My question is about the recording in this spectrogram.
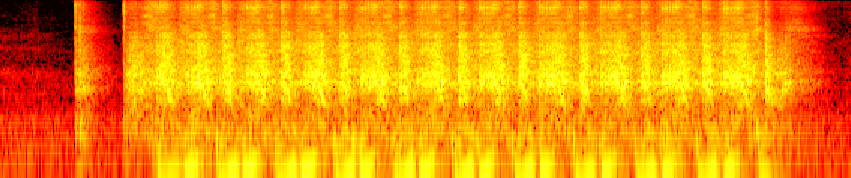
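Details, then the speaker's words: Engine primed with carb cleaner: starter churns evenly, about two and a half strokes a second, but it never catches; cranks without starting, carb suspected gummed up. "Nothing. Aha. So close."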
